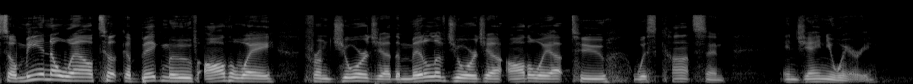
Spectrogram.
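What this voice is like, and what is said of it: Southern US Georgia accent. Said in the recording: “As you can tell by my accent, I'm not from here... I'm from Georgia, actually.”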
